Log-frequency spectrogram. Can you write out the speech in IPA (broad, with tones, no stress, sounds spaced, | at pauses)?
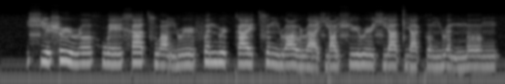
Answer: ɕ i˧˥ ʂ ɻ̩˥˩ ɻ ɤ˧˥ x w e˧˥ ɪ̯ x ä˥ t͡s w ɑ̰˨˩ ŋ ɻ ɻ̩˧˥ f ə˥ n ɻ ɻ̩˨ k a˥ ɪ̯ t͡s ʊ˥˧ ŋ ɻ ɑ˥˩ ʊ̯ ɻ ä̰˨˩ ɕ j ɑ˦ ʊ̯ ɕ y˥ ɻ ɻ̩˥˩ ɕ j ä˥ t̪ j ä˧˥ k ɤ˧˥ ŋ ɻ ə̰˨˩ n n̪ ɤ˥ ŋ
